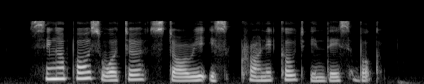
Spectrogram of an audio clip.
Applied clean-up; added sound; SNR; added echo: none; none; none; none.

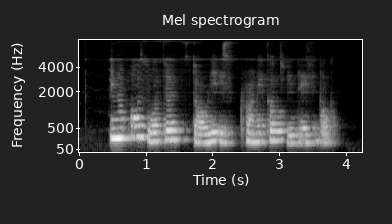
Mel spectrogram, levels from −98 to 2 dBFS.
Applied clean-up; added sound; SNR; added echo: neural mask model DeepFilterNet 3.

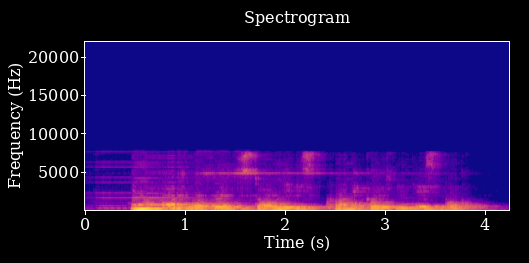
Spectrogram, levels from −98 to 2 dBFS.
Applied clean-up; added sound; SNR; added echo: neural separator model SepFormer DNS4.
